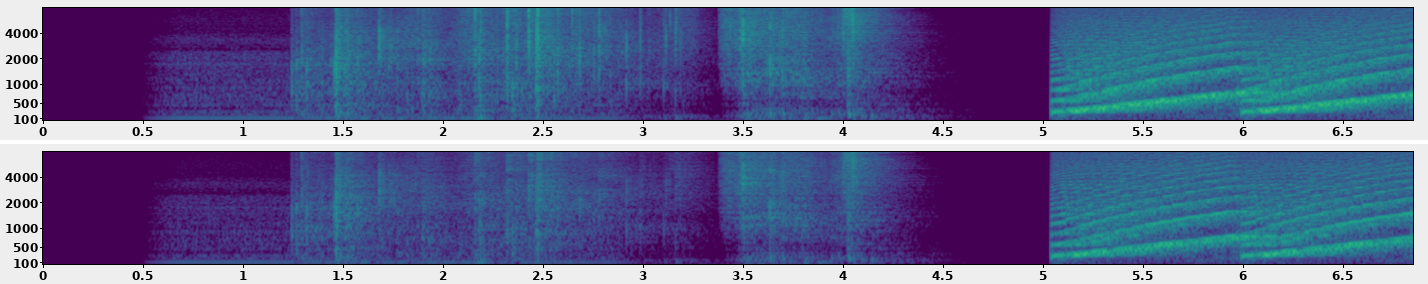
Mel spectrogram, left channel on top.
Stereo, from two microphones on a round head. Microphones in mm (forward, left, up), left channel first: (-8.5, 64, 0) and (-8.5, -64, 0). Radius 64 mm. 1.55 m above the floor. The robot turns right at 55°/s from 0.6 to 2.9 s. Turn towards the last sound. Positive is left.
turn(degrees=-25)  # may be behind; listen again after turning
